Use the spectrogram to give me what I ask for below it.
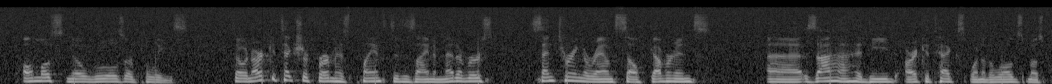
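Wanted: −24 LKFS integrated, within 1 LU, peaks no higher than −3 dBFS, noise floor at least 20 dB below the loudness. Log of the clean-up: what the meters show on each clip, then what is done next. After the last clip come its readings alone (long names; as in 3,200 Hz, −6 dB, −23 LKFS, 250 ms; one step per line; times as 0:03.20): number of dropouts 8; longest dropout 4.5 ms; background noise floor −43 dBFS; target noise floor −49 dBFS; integrated loudness −29.0 LKFS; sample peak −14.0 dBFS; target loudness −24.0 LKFS
→ repair the gap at 0:00.74/0:01.55/0:02.62/0:03.75/0:04.78/0:05.67/0:08.30/0:10.02, 4.5 ms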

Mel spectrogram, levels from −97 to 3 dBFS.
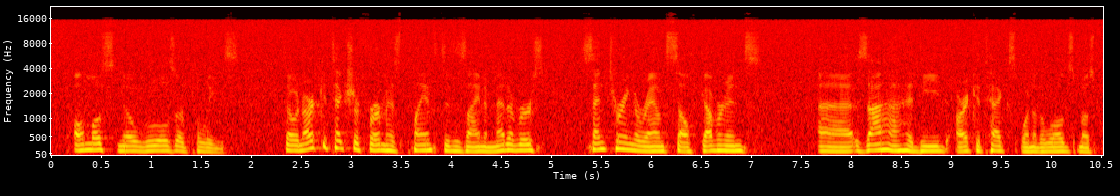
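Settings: number of dropouts 0; background noise floor −43 dBFS; target noise floor −49 dBFS
→ broadband denoise 6 dB, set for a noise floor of −43 dBFS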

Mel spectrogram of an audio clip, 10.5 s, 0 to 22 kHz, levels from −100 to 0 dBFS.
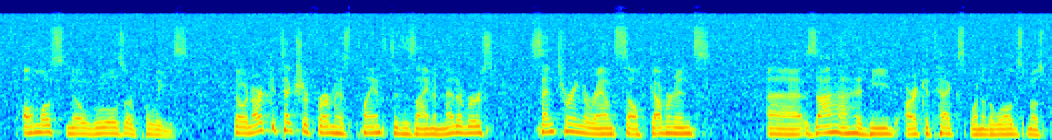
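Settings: background noise floor −48 dBFS; target noise floor −50 dBFS
→ broadband denoise 6 dB, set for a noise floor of −48 dBFS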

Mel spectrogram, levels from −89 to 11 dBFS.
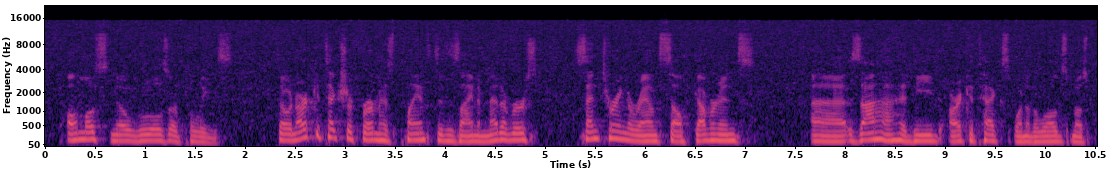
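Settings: background noise floor −52 dBFS; integrated loudness −29.5 LKFS; sample peak −14.5 dBFS; target loudness −24.0 LKFS
→ level +5.5 dB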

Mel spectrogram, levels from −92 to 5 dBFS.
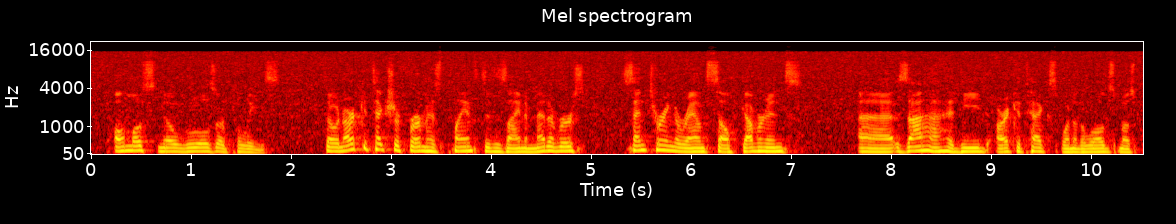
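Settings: integrated loudness −24.0 LKFS; sample peak −9.0 dBFS; background noise floor −47 dBFS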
